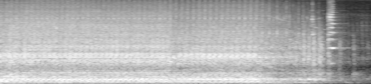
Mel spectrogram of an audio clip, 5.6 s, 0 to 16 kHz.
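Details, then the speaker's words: 245G excavator diesel, post emissions delete, black smoke under load: running with number 3 injector unplugged clatters at a steady, slightly lumpy idle, then shuts down; smoke cleared, so number 3 is the suspect injector. Cylinder cut-out test. "Okay, so now we got number 3 injector here unplugged, got the wires off, and we're going to fire it up, and we'll see if the black smoke clears up."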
